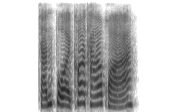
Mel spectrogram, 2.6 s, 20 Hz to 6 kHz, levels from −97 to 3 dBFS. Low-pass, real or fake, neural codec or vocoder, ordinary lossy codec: 5.4 kHz; fake; vocoder, 22.05 kHz, 80 mel bands, WaveNeXt; AAC, 48 kbps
